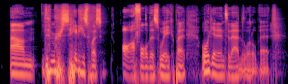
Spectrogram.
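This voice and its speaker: A man's fairly low, dark, mellow voice with vocal fry and ordinary pitch variation, over a quiet background. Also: moderate pace, dry sound with no echo. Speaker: podcast co-host. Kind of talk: casual chat. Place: home room. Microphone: studio mic.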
